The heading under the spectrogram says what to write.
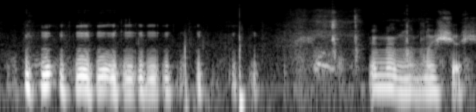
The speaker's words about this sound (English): Shush, puppy.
